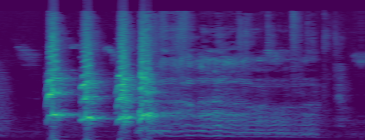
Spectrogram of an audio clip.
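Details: A German Shepherd puppy plays roughly with a mixed-breed dog. Four loud, sharp barks come in quick succession, about one every third of a second, then trail into a low, drawn-out growl that fades after two seconds.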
